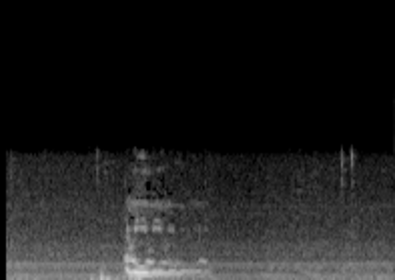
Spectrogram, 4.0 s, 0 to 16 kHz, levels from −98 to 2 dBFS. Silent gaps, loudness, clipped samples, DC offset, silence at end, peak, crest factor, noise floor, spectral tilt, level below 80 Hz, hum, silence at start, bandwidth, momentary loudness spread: none; -24 LUFS; under 0.1%; under 0.1%; 0 s; -6 dBFS; 22 dB; -48 dBFS; -7.5 dB/octave; -50 dBFS; none; 0.05 s; 7.6 kHz; 27 LU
